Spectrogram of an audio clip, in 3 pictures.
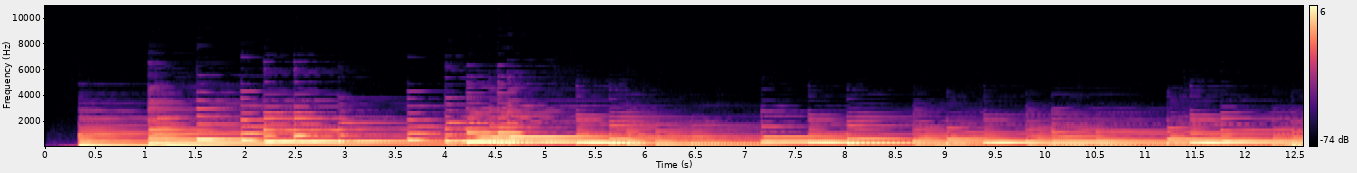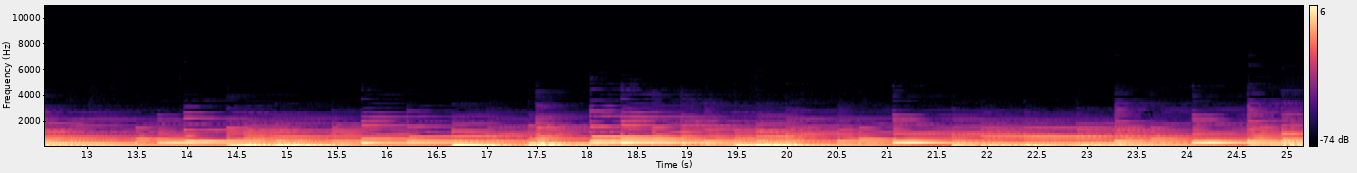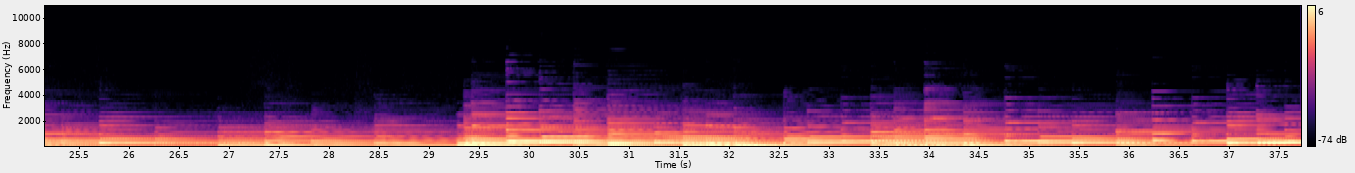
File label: Pièces de Clavecin, Suite No. 1 in D Minor, Prelude; Pièces de Clavecin, Book 1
